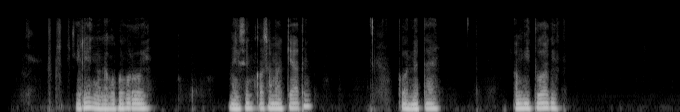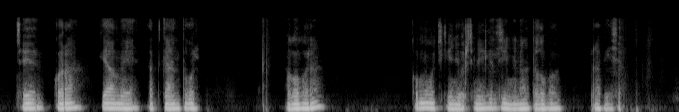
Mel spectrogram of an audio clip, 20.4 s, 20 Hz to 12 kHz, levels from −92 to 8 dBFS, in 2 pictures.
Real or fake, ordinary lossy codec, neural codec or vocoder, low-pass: fake; none; codec, 16 kHz, 4 kbps, FreqCodec, smaller model; 7.2 kHz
